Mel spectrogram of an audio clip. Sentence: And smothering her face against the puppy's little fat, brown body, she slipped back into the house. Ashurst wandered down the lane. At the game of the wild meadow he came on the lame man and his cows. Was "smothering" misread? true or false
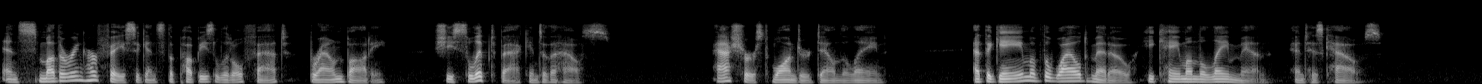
false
